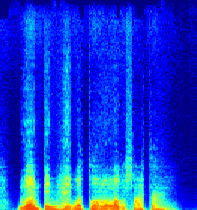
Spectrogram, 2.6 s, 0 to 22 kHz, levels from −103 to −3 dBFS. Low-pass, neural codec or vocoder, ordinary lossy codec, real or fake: none; codec, 44.1 kHz, 0.9 kbps, DAC; none; fake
